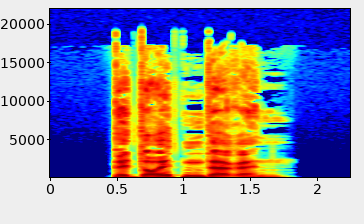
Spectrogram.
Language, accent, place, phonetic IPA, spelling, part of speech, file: German, Germany, Berlin, [bəˈdɔɪ̯tn̩dəʁən], bedeutenderen, adjective, De-bedeutenderen.ogg
- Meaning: inflection of bedeutend: 1. strong genitive masculine/neuter singular comparative degree 2. weak/mixed genitive/dative all-gender singular comparative degree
